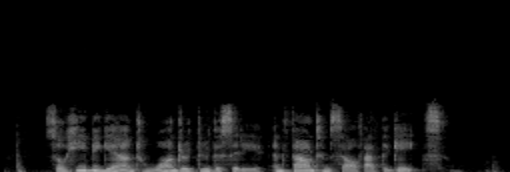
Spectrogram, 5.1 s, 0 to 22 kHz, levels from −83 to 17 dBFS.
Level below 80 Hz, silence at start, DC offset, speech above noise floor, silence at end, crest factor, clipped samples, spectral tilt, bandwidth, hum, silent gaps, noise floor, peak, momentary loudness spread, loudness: -70 dBFS; 0.15 s; under 0.1%; 35 dB; 0.7 s; 18 dB; under 0.1%; -4.5 dB/octave; 9 kHz; none; none; -63 dBFS; -12 dBFS; 11 LU; -29 LUFS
